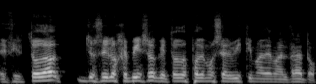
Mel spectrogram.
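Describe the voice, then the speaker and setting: In a bright, sharp tone, a man speaks with ordinary pitch variation. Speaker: father's rights activist. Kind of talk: panel discussion. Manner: halting.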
